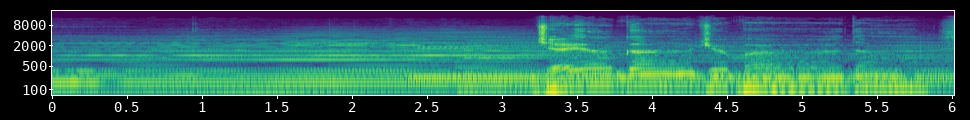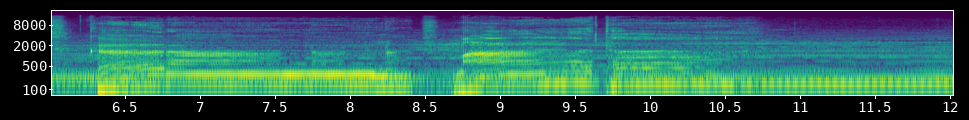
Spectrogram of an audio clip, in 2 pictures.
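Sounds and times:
harmonium drone: 0:00.0 - 0:12.0
man chanting: 0:03.2 - 0:11.0.

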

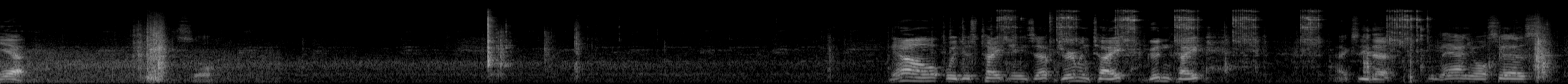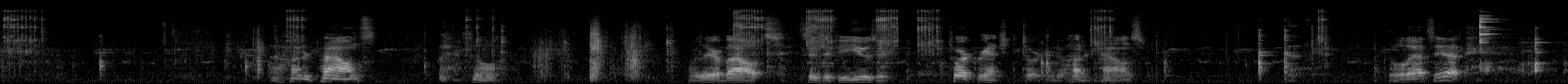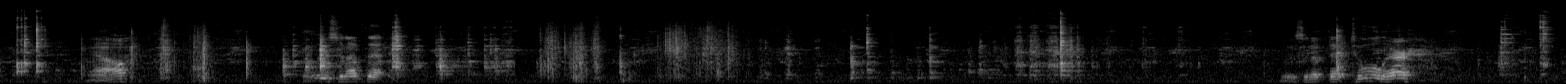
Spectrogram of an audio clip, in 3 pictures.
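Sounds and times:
hand tools clinking on metal: 0:09.2 - 0:16.8, 0:18.0 - 0:19.4, 0:20.0 - 0:21.2, 0:22.3 - 0:25.2, 0:25.9 - 0:27.4, 0:28.2 - 0:29.0, 0:30.4 - 0:31.9, 0:34.2 - 0:43.5, 0:46.3 - 0:47.0
ratchet wrench click: 0:10.0 - 0:14.3, 0:15.7 - 0:16.2, 0:23.1 - 0:25.2.

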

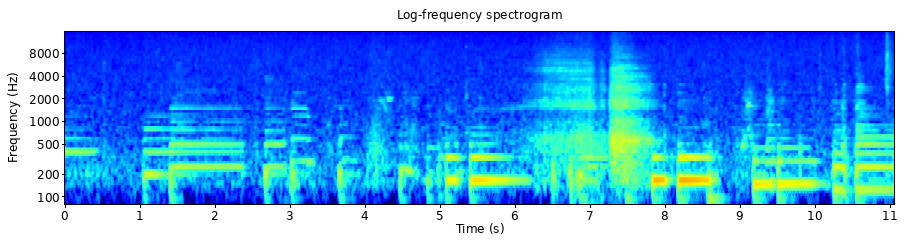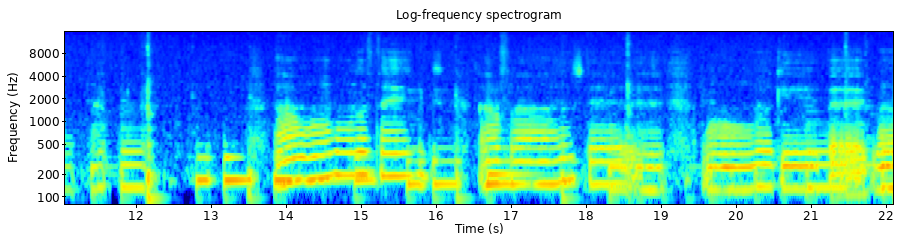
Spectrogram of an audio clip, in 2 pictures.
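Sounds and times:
acoustic guitar strumming chords: 0:01.0 - 0:03.8, 0:04.4 - 0:22.0.

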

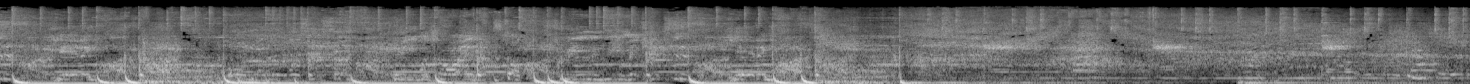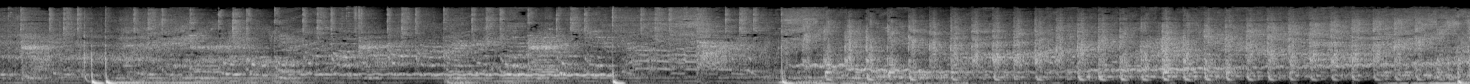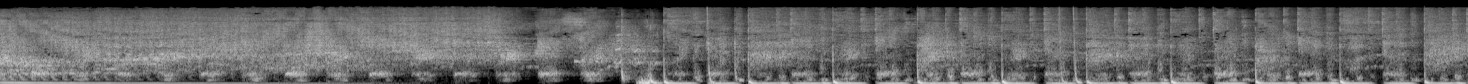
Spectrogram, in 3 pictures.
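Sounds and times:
deep sub-bass: 0:00.0 - 0:11.2, 0:22.5 - 0:24.6, 0:28.5 - 0:33.1, 0:35.8 - 0:44.0
repeating electronic pulse: 0:00.0 - 0:21.3
dubstep music: 0:00.0 - 0:44.0
hissing noise layer: 0:00.0 - 0:44.0.

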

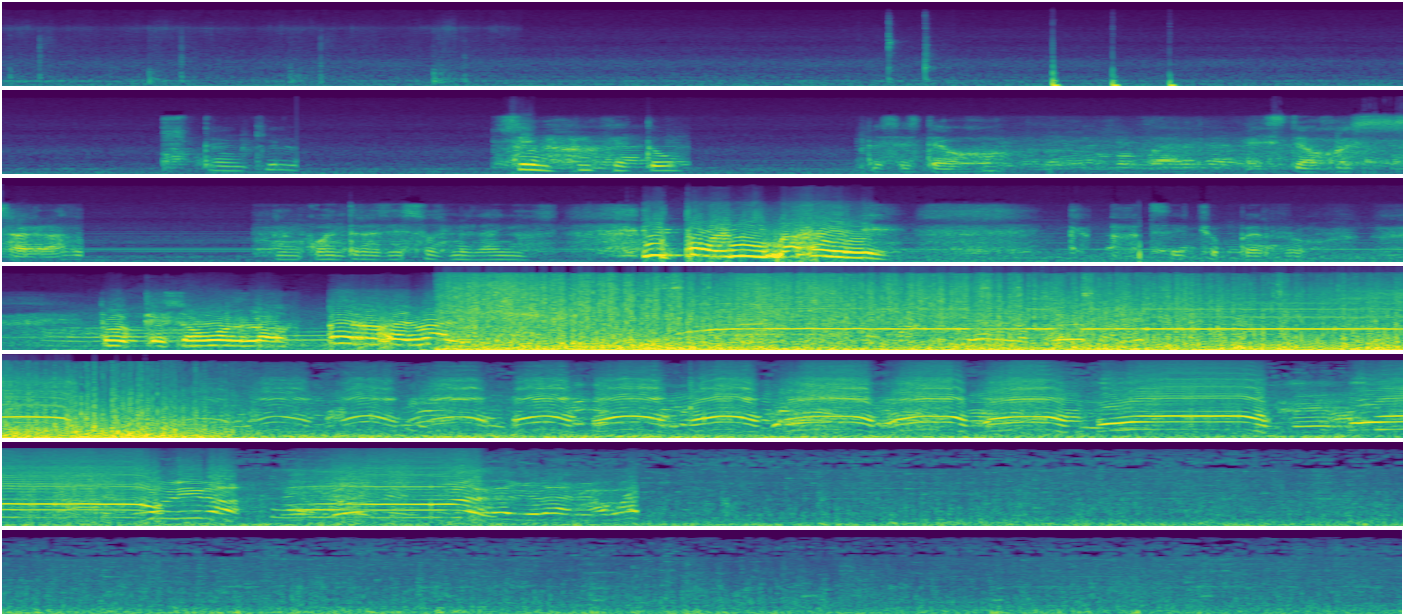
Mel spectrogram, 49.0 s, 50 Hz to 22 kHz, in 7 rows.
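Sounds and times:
low steady hum: 0:00.0 - 0:49.0
sharp thumps: 0:05.2 - 0:06.0
high-pitched ringing tone: 0:13.4 - 0:29.1, 0:35.3 - 0:49.0
distorted blast noise: 0:22.8 - 0:30.2.

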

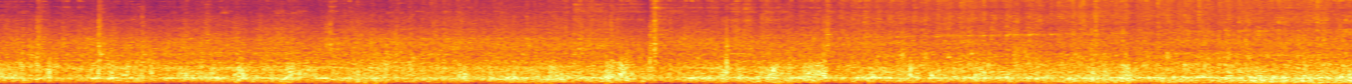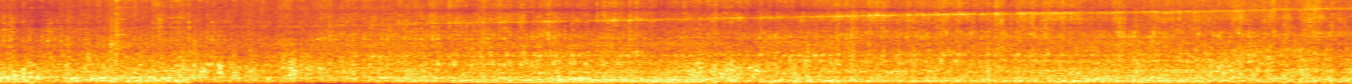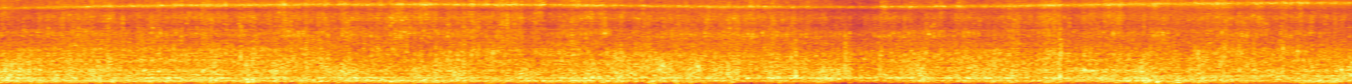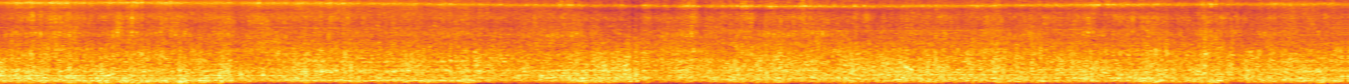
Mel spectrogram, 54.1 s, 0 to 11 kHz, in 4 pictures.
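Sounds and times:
diesel locomotive engine drone: 0:00.0 - 0:54.0
wheel-on-rail noise: 0:00.0 - 0:54.0.

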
